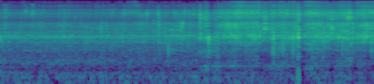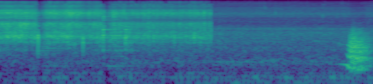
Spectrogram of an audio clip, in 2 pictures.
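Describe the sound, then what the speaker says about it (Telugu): Onions fry in a pan for an egg keema as cumin and curry leaves go in. A steady, close sizzle mixes with scraping stirs, softens after a few seconds, and ends with a short clank. "ఉల్లిపాయలు బాగా వేయించుకున్నాము. ఇదిగోండి, కొద్దిగా జీలకర్ర వేద్దాం."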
